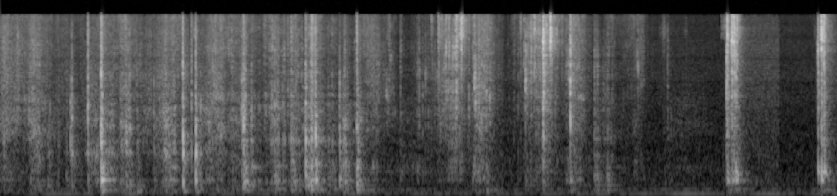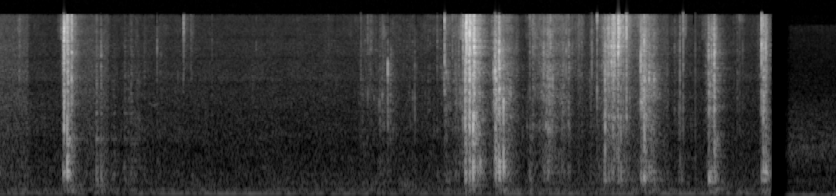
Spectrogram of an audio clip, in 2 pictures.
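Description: Slime squished and poked by fingers. A dense run of crackling comes first, for about three seconds. Then come separate sharp pops and clicks with quiet gaps between them, a cluster near the end, and it cuts off abruptly.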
